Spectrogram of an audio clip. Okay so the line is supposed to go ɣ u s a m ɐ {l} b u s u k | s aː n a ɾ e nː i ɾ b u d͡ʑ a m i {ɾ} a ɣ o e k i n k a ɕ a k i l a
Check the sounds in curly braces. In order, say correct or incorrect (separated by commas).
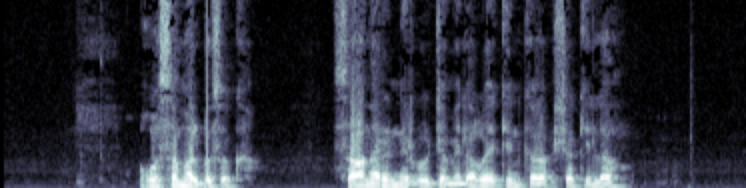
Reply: correct, incorrect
